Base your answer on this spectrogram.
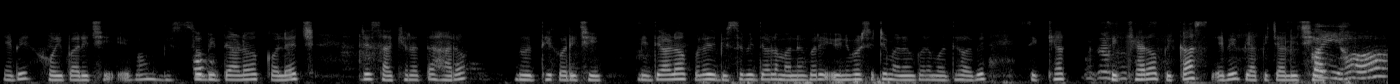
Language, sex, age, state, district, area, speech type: Odia, female, 18-30, Odisha, Subarnapur, urban, spontaneous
